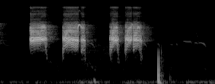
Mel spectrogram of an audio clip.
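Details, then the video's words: Black francolin call, played to make a pet partridge call: three harsh, buzzy, grating bursts, the first single and the last two paired, each about a quarter second long, followed by a brief low thump. "تیتر کی مستی بھری آواز - تیتر بلوانے کا بہترین طریقہ"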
